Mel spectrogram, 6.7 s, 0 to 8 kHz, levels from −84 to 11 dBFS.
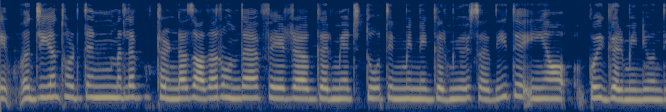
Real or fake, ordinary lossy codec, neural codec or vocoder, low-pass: real; none; none; 7.2 kHz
